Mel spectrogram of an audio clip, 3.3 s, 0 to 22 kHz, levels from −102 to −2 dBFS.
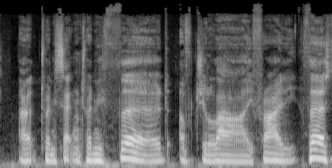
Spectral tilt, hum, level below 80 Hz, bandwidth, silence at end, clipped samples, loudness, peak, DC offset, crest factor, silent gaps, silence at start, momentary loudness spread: -5.5 dB/octave; none; -44 dBFS; 19.5 kHz; 0 s; under 0.1%; -24 LUFS; -8 dBFS; under 0.1%; 16 dB; none; 0.1 s; 8 LU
